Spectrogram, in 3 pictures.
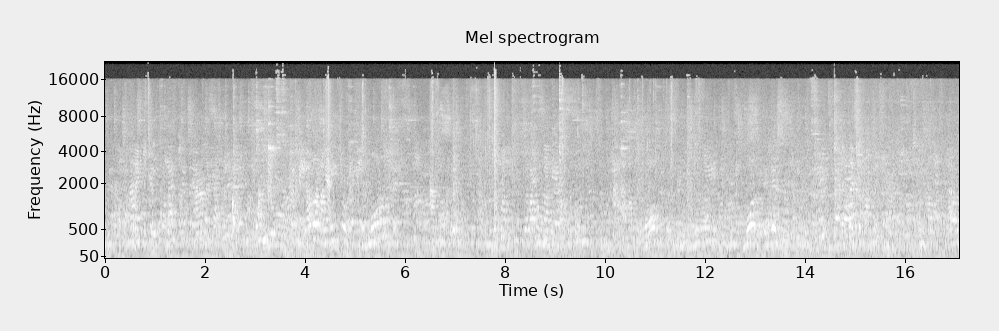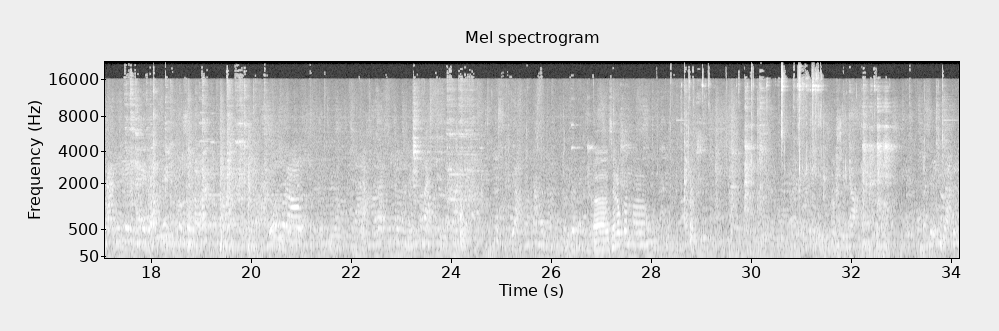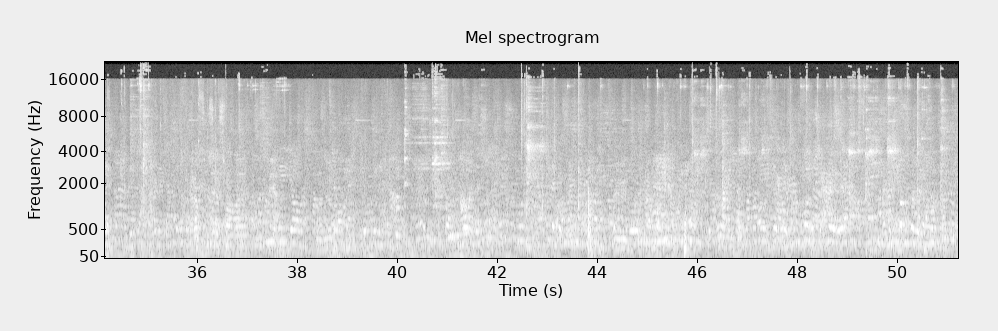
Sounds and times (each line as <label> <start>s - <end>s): many elderly people having a good time 0.0s - 51.2s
